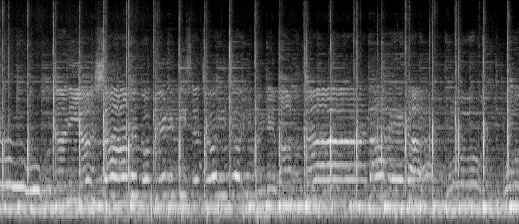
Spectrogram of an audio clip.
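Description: Acoustic guitar strummed in a steady rhythm with a man singing over it, amplified live on stage; about two-thirds of the way through he holds one long note.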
